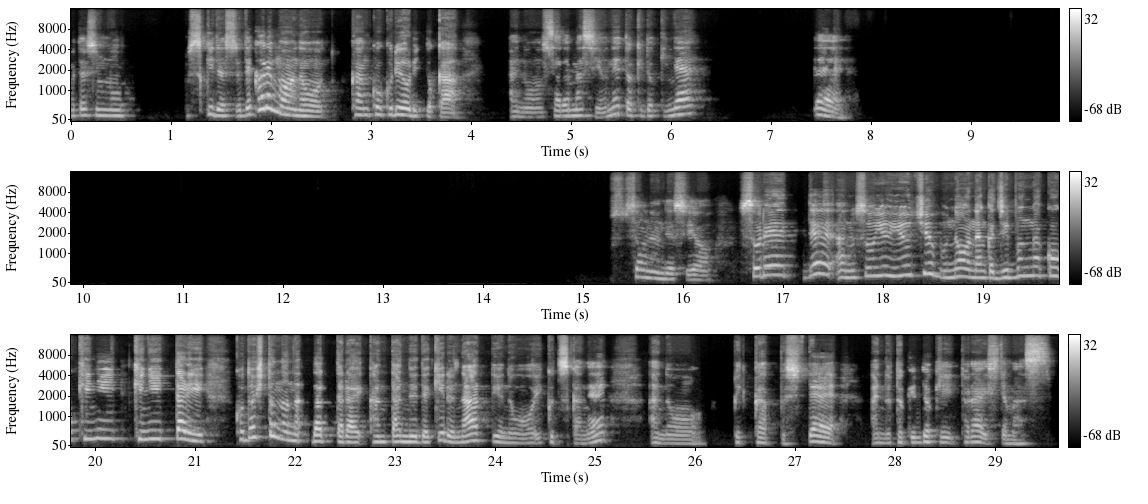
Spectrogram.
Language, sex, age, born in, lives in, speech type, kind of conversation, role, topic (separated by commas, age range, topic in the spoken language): Japanese, female, 60-64, Japan, United States, conversation, unstructured, none, 好きな料理は何ですか？理由も教えてください？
